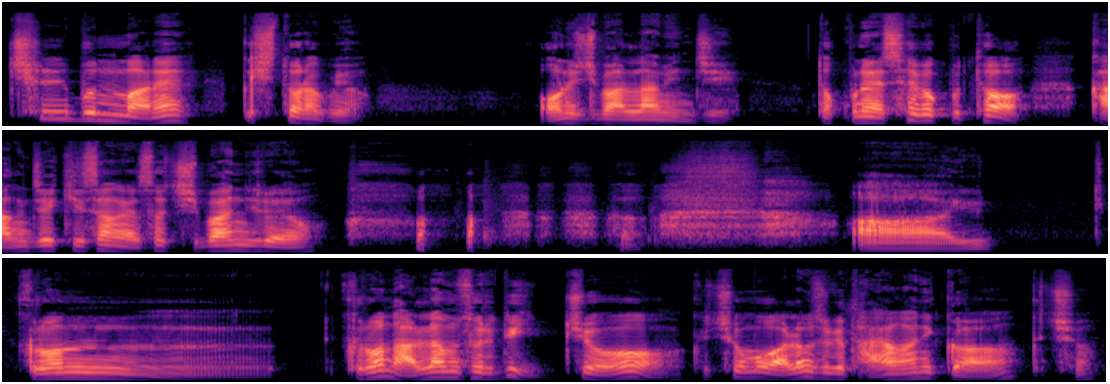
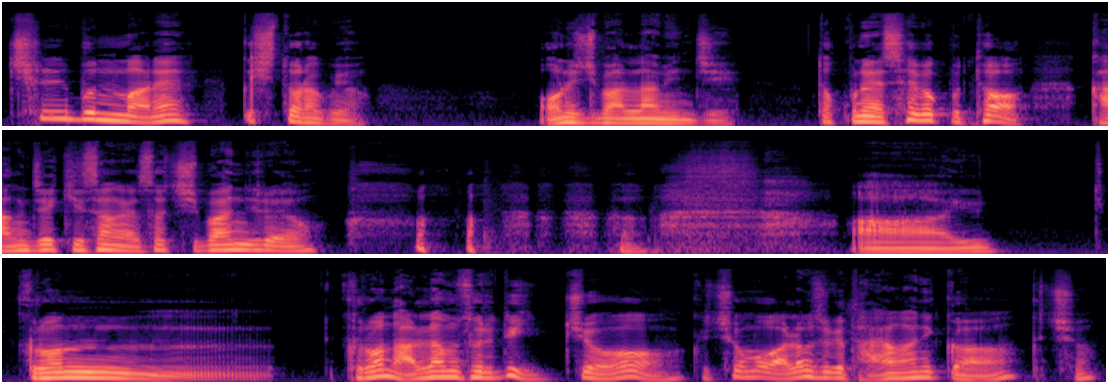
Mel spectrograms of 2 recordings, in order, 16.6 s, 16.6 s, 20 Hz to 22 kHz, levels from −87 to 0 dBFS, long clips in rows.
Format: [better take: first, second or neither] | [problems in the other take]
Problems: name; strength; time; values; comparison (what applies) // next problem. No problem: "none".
second | thin; very; fading below 450 Hz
